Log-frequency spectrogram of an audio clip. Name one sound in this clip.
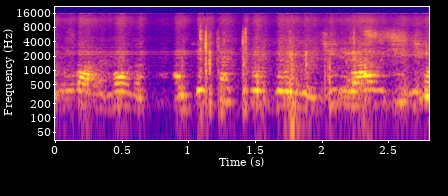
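A plastic toy clatters against the floor.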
